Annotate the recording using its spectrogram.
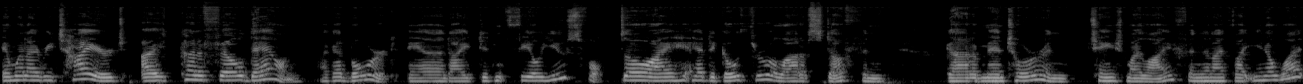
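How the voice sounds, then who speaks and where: A plain, everyday voice, speaking at a fairly slow pace. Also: woman, fairly low pitch for a woman, ordinary pitch variation. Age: 60s. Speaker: mindset coach and retired teacher. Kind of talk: podcast interview.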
